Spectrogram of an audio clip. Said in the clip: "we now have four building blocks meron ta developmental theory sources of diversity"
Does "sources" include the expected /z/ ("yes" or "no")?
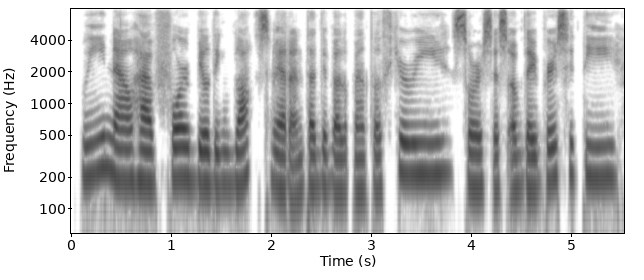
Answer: no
